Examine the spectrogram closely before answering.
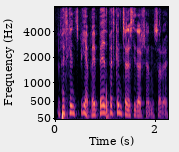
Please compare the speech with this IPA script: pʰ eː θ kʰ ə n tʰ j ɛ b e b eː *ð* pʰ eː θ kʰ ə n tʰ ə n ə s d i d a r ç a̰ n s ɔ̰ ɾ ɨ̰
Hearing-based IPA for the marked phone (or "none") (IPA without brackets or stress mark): ð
